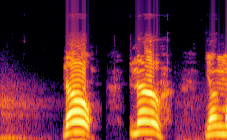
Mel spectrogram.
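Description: A man speaks loudly into a microphone.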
